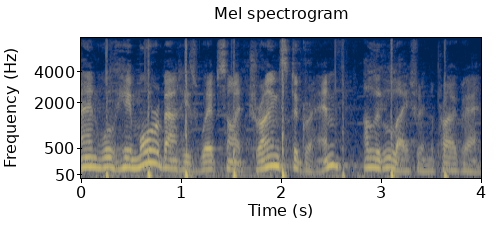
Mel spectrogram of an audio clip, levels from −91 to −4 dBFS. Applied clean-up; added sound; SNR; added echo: none; Walk, footsteps; 7 dB; reverberation time 1.6 s.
